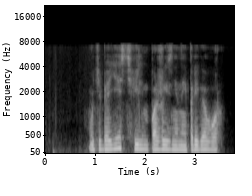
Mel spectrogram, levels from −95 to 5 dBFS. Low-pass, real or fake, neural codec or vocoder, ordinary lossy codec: 7.2 kHz; real; none; AAC, 32 kbps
